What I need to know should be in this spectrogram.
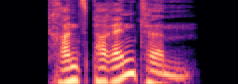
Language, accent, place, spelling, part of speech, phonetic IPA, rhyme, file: German, Germany, Berlin, transparentem, adjective, [ˌtʁanspaˈʁɛntəm], -ɛntəm, De-transparentem.ogg
- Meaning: strong dative masculine/neuter singular of transparent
